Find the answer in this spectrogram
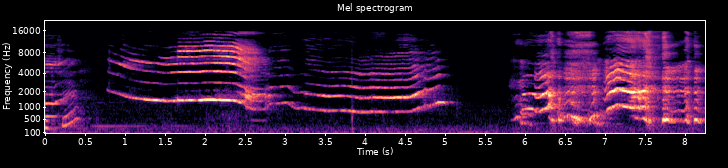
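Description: A young girl crying hard: two long, high-pitched wails in the first five seconds, then choppy, broken sobbing near the end.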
